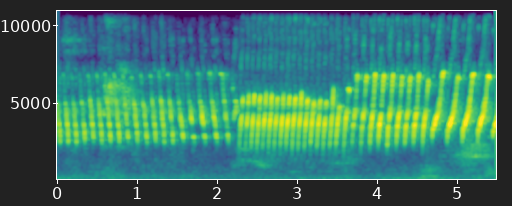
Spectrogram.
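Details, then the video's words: Varied song of a small-bodied, loud-voiced canary: a continuous fast rolling trill that drops slightly in pitch midway, then climbs into quicker sweeping notes. "Burung Kenari Gacor, Body Kecil Suara Keras Merdu Bervariasi"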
